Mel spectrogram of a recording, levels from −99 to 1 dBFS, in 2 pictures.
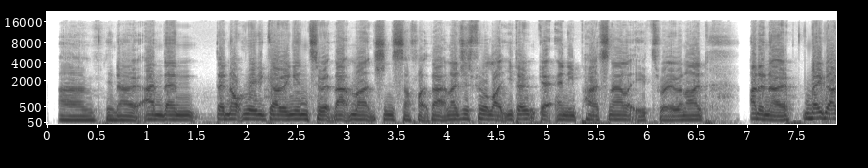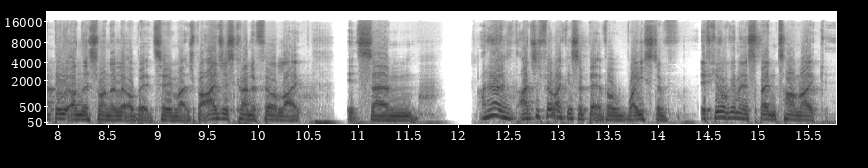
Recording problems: distortion; heavy; 6 dB below the speech

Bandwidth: 16.5 kHz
